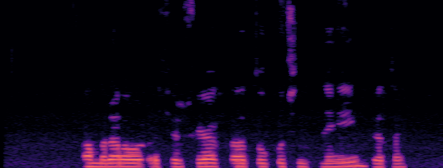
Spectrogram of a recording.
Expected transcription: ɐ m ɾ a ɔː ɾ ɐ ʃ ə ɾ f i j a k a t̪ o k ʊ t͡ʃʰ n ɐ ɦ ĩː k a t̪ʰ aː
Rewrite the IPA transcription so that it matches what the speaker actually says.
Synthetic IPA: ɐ m ɾ a ɔː ɾ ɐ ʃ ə ɾ f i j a k a t̪ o k ʊ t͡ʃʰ n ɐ ɦ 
